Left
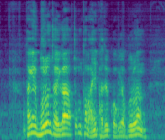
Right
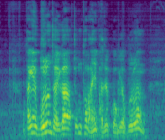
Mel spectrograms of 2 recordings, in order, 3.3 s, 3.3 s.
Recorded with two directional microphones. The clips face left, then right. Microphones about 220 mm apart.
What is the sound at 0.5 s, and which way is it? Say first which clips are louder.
A man's voice: left 3 dB; 30° left (ahead or behind).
